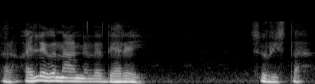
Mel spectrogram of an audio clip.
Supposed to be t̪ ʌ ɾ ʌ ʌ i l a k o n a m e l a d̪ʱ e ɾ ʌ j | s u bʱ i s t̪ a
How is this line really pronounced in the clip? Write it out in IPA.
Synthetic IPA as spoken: t̪ ʌ ɾ ʌ ʌ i l e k o n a n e l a d̪ʱ e ɾ ʌ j | s u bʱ i s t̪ a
